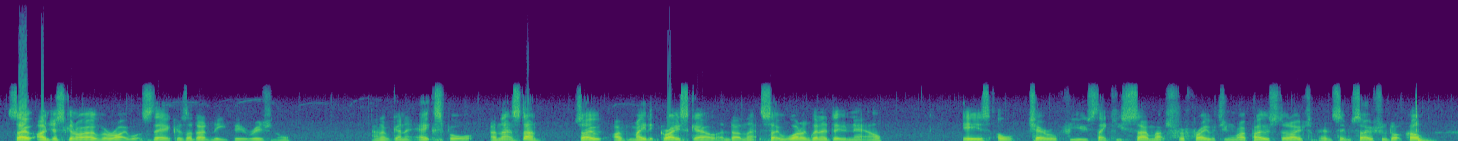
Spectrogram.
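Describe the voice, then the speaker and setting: A man talks at a fairly quick pace with a medium pitch, ordinary pitch variation, and a dry, close sound with no echo. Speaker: virtual world grid owner and tutorial maker. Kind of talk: screen-recorded tutorial. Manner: fast; casual, hesitant with fillers.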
